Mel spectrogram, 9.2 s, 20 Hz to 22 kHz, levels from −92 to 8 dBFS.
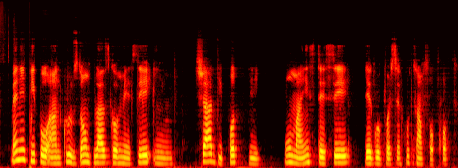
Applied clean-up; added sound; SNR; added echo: neural mask model DeepFilterNet 3.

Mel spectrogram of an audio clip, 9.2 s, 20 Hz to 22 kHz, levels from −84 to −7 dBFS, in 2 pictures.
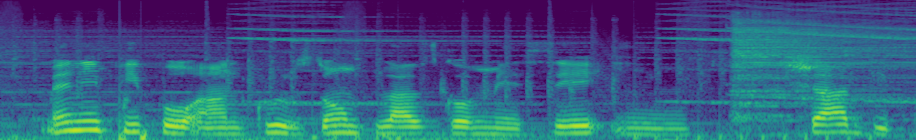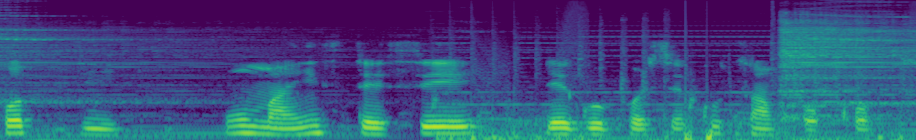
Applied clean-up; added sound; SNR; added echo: none; Hi-hat + Musical instrument; 10 dB; none.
